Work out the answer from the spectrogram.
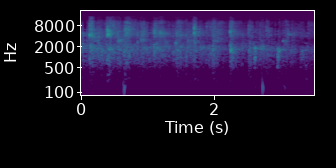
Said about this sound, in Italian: Amen. Facciamo un applauso. Sì. Possiamo farlo.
